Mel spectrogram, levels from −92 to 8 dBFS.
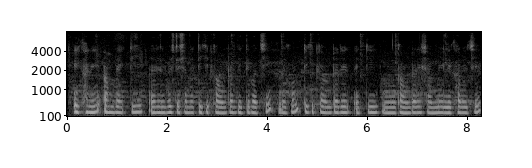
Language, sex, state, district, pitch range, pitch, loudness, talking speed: Bengali, female, West Bengal, North 24 Parganas, 195-220 Hz, 205 Hz, -36 LUFS, 160 wpm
